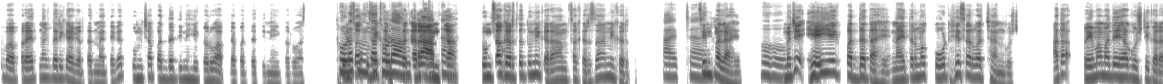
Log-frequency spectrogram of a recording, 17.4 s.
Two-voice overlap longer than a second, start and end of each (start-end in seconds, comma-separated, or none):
5.1-6.8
